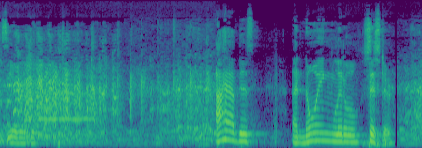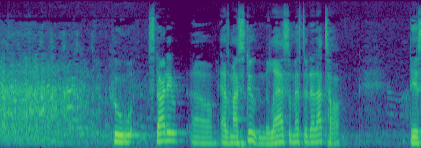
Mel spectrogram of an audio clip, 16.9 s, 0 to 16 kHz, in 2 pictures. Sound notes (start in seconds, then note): 8.0 laughter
